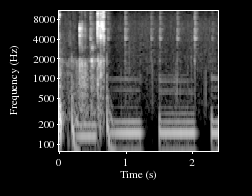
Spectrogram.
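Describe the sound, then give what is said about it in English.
Keys jingle in a short bright metallic rattle near the start, then a series of steady low humming tones follows in repeated held bursts. “You heard that shit. I got my keys.”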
